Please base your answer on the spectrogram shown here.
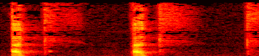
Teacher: هل سمعتم هذا النفس الذي تبع حبس صوت الكاف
